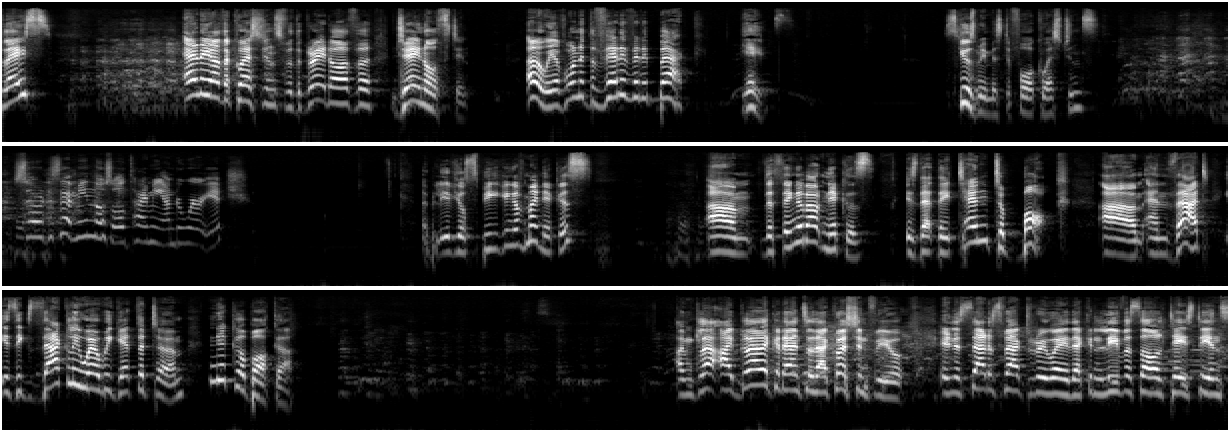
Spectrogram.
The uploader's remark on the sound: Presentation of our live show from 6/30/18 at the beautiful Monocle in St.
